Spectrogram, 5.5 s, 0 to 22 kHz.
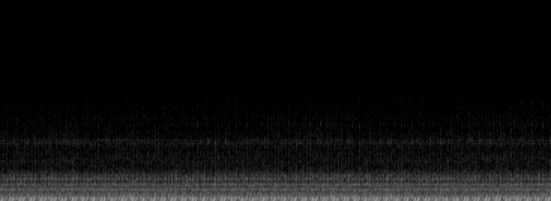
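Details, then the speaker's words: New AIVOLT 4300 inverter generator on gasoline, first run in eco idle, off level ground: even fast putter around 214 beats a minute, no knocks or misses; may be burning some oil, but looking good; normal idle. "It may be burning some oil, but yeah, looking good, looking good."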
